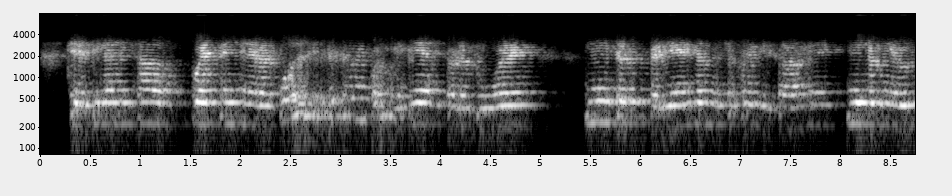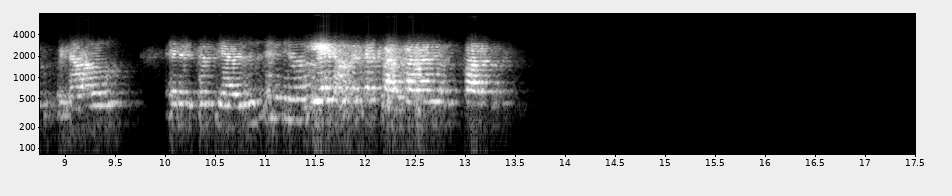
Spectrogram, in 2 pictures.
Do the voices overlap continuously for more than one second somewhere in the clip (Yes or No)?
Yes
